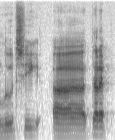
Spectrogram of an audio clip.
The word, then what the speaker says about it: Luzzi: a little bit we're going to have lutzy did i pronounce it correctly perfect perfect perfect though uh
